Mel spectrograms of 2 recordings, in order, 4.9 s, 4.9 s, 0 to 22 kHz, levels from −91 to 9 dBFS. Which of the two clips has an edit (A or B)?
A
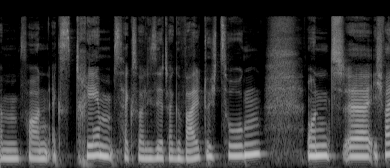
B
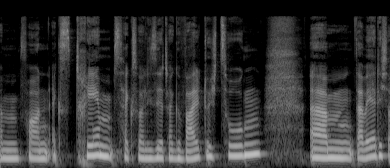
A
